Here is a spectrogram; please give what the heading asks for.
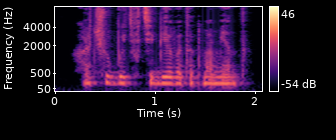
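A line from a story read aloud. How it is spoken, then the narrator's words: Muttered. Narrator (Russian): пробормотал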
